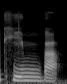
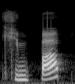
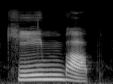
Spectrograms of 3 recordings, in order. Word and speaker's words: gimbap: pronunciation is a kimba it's a long vowel some people actually pronounce it kimbap kimbap that's actually wrong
